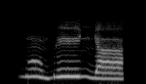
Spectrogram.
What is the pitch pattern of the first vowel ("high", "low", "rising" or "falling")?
falling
